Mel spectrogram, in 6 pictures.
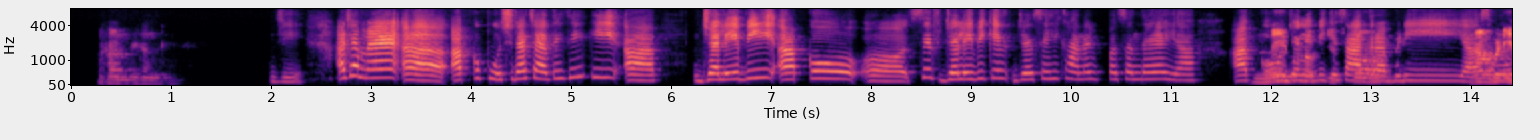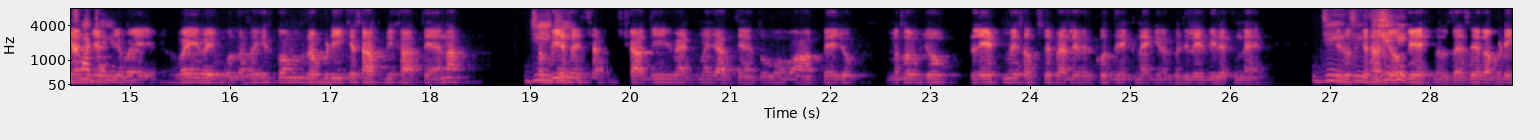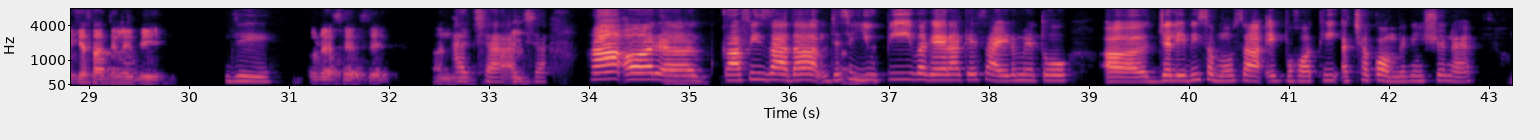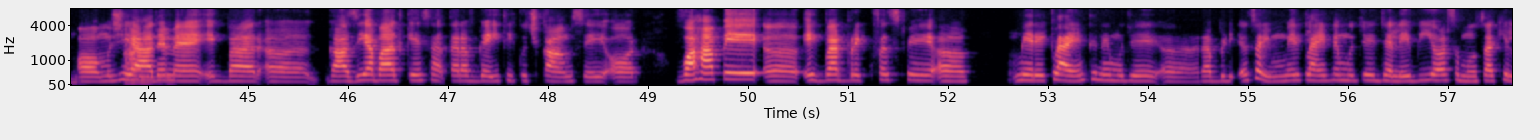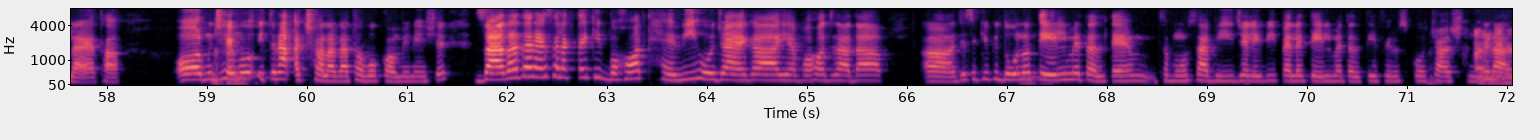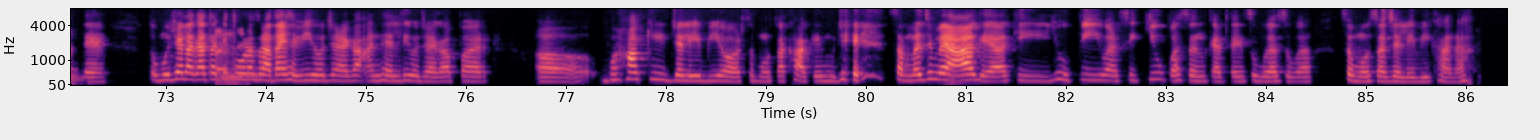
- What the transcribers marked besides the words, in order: static; in English: "इवेंट"; laughing while speaking: "जी"; throat clearing; unintelligible speech; in English: "साइड"; in English: "कॉम्बिनेशन"; distorted speech; in English: "ब्रेकफास्ट"; in English: "सॉरी"; in English: "कॉम्बिनेशन"; in English: "हेवी"; other noise; in English: "अनहेल्दी"; laughing while speaking: "मुझे"; unintelligible speech; tapping; other background noise
- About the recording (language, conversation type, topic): Hindi, unstructured, आपके लिए सबसे यादगार मिठाई खाने का अनुभव कौन सा रहा है?
- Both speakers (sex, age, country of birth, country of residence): female, 35-39, India, India; male, 20-24, India, India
